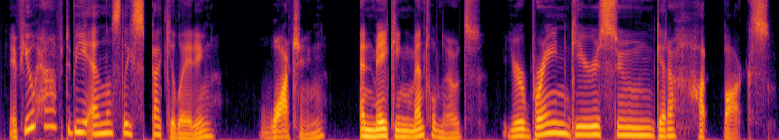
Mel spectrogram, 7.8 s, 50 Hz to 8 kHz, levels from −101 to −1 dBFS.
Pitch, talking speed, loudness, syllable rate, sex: 155 Hz, 155 wpm, -21 LUFS, 4.5 syllables/s, female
